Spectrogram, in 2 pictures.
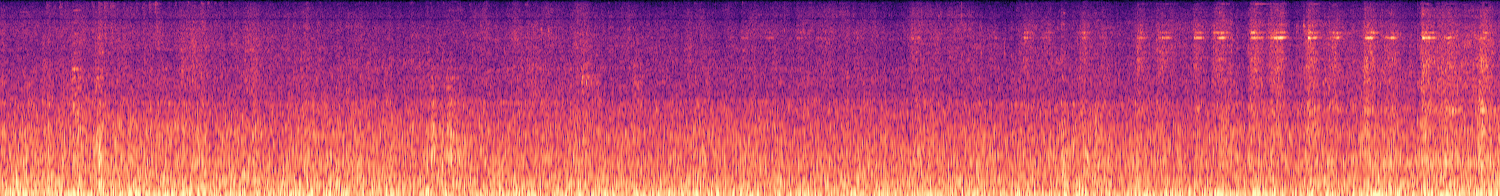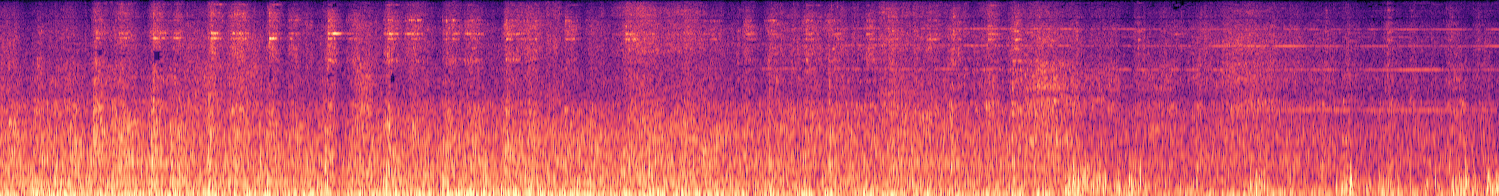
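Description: Freight train of boxcars rolling past: a steady rumble of steel wheels on rail, with rapid clicking over rail joints and faint high wheel squeals at times. It eases a little near the end as the last cars pass.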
